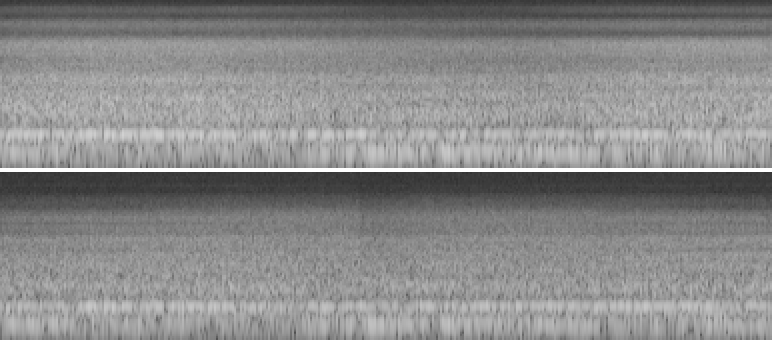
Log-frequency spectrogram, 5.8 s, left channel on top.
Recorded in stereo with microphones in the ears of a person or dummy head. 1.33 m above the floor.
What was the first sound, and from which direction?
Only background noise.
